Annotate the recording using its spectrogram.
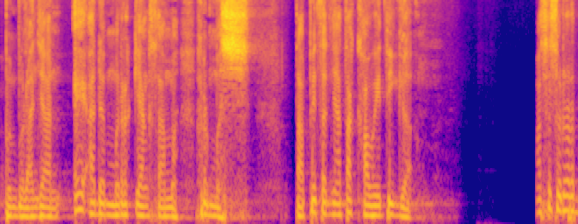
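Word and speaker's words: Hermès: Kalau saudara punya tas asli, merek Hermes. Bacanya apa? Hermes katanya. Saya baru tahu bacanya Hermes.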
